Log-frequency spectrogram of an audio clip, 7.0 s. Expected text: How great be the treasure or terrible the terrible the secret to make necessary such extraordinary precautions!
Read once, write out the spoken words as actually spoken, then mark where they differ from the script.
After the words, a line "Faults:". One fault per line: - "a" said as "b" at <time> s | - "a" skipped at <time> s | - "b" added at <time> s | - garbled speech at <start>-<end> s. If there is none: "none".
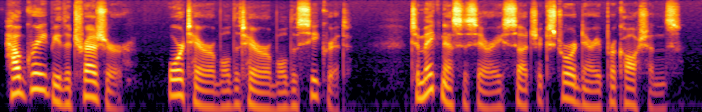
How great be the treasure or terrible the terrible the secret to make necessary such extraordinary precautions!
Faults:
none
